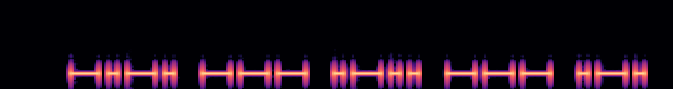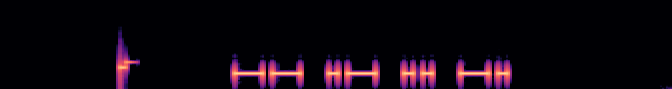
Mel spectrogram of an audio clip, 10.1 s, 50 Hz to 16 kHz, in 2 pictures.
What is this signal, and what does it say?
Morse code, heard as a keyed tone, about 17 wpm, 700 Hz. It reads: COLOR MAIN
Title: Sentences from Top 1000 Words - Review Part 2 - New Word Drill - 17wpm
